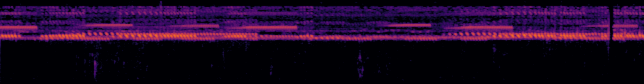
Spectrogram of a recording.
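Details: Evening cricket chorus on Aroha Island, New Zealand, with many insects producing steady high-pitched pulsed trills that overlap and alternate, a brief click near the end, no other clear sounds.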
